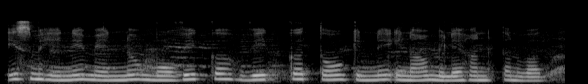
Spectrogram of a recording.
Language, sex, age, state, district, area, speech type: Punjabi, female, 30-45, Punjab, Ludhiana, rural, read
